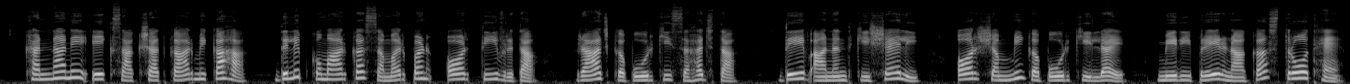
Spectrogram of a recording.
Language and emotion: Hindi, neutral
